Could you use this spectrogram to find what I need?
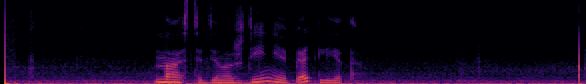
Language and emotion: Russian, neutral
